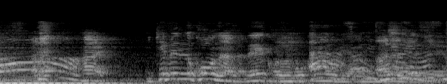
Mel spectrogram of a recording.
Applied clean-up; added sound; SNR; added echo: none; none; none; reverberation time 0.2 s.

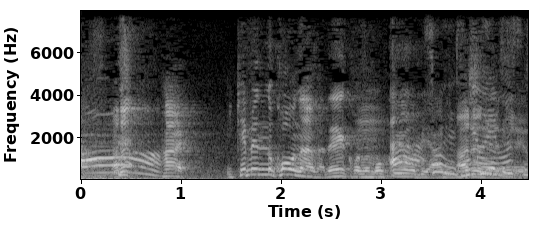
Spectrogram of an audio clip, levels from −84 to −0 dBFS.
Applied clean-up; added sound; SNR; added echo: none; none; none; none.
